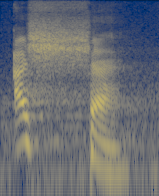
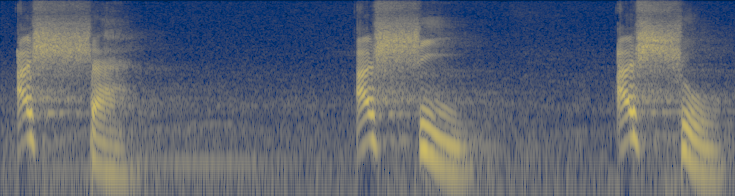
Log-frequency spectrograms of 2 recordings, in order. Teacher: Sya dikeluarkan dengan cara mengangkat tengah lidah kita ke langit-langit. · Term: sifat at-tafashi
